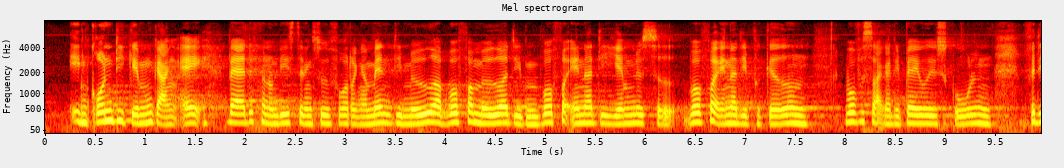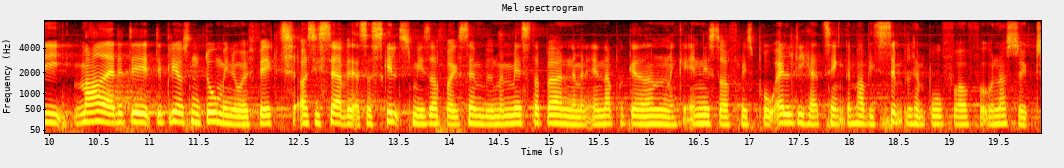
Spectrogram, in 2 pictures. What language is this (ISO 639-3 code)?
dan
